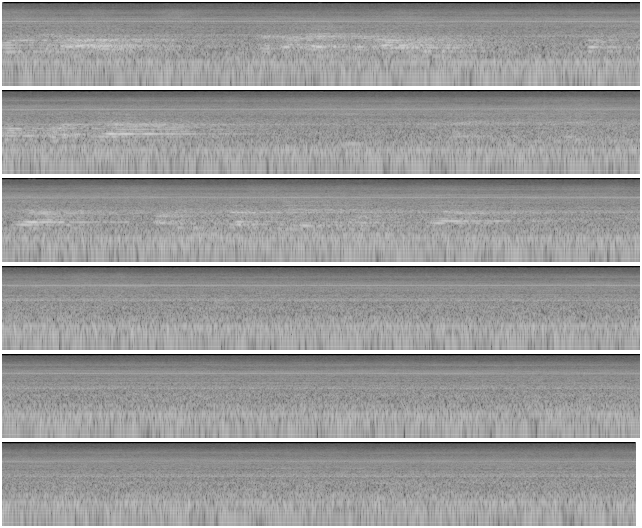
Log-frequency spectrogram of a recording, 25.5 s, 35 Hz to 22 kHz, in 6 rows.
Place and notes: Kaohsiung Station - Station broadcast messages
Standing beside the air conditioning cooling tank, at night, Station broadcast messages, Sony ECM-MS907, Sony Hi-MD MZ-RH1
高雄市 (Kaohsiung City), 中華民國, 29 March, ~23:00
